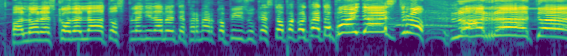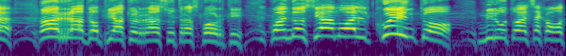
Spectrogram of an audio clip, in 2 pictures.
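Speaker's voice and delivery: shouted goal commentary. Real, not acted. Second goal scored.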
